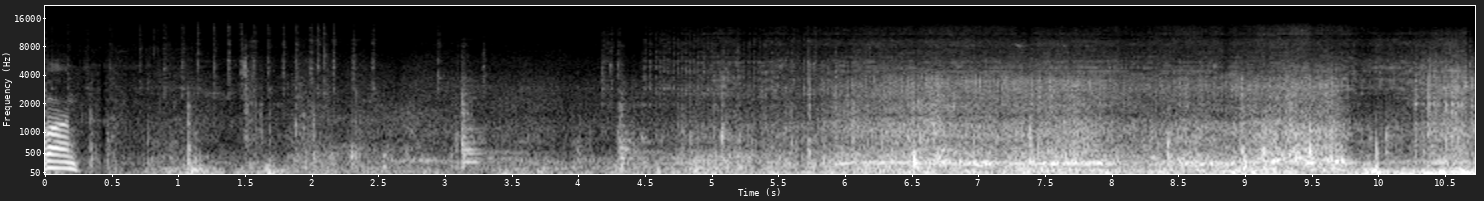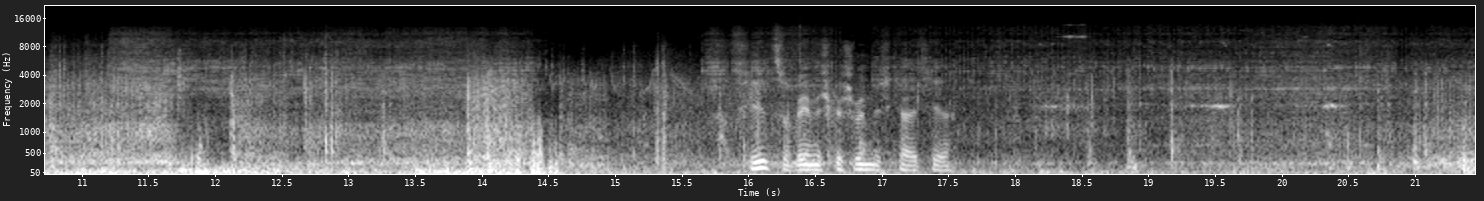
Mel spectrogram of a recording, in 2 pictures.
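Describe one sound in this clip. Bicycle tyres crunch and roll on a dirt trail.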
